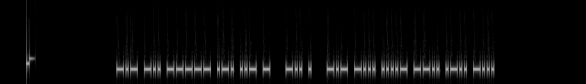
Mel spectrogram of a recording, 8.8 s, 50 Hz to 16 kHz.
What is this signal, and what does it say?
Morse code, heard as a keyed tone, about 36 wpm, 690 Hz. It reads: KD0RUT DE KB4ZLB
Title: USA Callsign DE Callsign - 6 Characters - 35wpm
